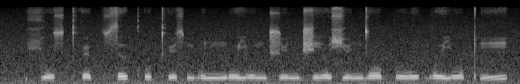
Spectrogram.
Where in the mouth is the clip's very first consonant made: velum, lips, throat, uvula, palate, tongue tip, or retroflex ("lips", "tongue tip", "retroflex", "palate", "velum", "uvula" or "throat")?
palate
